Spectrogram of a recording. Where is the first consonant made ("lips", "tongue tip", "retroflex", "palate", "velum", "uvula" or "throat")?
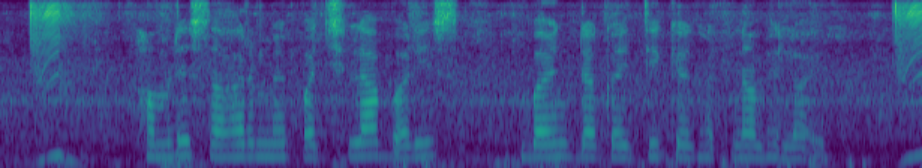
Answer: throat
